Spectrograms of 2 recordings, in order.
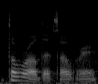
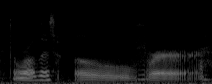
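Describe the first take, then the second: First: Said in the usual way. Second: Much lower, slow and dark, mock tragic; doom-laden repeat. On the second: Shown as a demonstration. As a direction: drop it low like the end of the world. Repeated for dramatic effect.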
